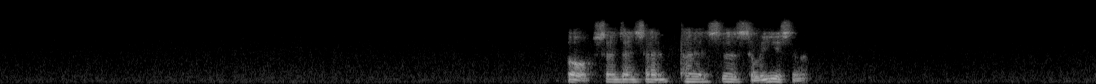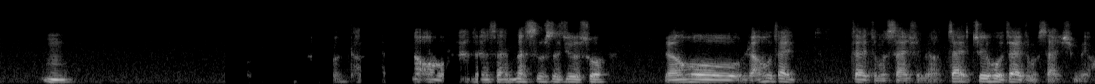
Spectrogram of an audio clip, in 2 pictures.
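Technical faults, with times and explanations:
13.23–13.58 s, background gated by the echo canceller: the room sound drops out by about 39 dB, as the canceller clamped the microphone while the loudspeaker played.
13.86–15.8 s, speech suppressed in double talk: the speech dips and breaks up, by around 40 dB, likely the echo canceller muting both talkers at once.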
